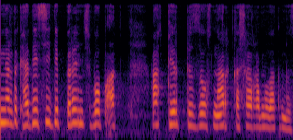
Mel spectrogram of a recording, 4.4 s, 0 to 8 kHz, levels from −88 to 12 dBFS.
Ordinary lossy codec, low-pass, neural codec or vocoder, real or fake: none; 7.2 kHz; vocoder, 44.1 kHz, 128 mel bands, Pupu-Vocoder; fake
